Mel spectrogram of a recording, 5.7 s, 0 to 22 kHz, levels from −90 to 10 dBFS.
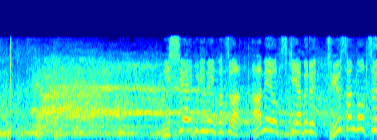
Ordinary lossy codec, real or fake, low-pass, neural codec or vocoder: none; fake; 7.2 kHz; codec, 16 kHz, 2 kbps, FunCodec, trained on Chinese and English, 25 frames a second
